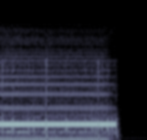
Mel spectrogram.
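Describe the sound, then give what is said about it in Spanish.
An incoming phone call's ringing tone: a steady, buzzy electronic tone holds at one mid pitch, pulsing faintly, then cuts off sharply into silence near the end. “Y en ese momento entra la llamada.”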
